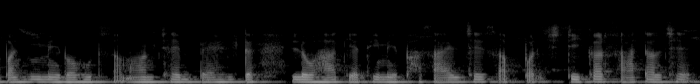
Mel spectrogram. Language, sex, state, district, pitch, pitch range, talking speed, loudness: Maithili, male, Bihar, Samastipur, 115 Hz, 110-115 Hz, 155 wpm, -38 LUFS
